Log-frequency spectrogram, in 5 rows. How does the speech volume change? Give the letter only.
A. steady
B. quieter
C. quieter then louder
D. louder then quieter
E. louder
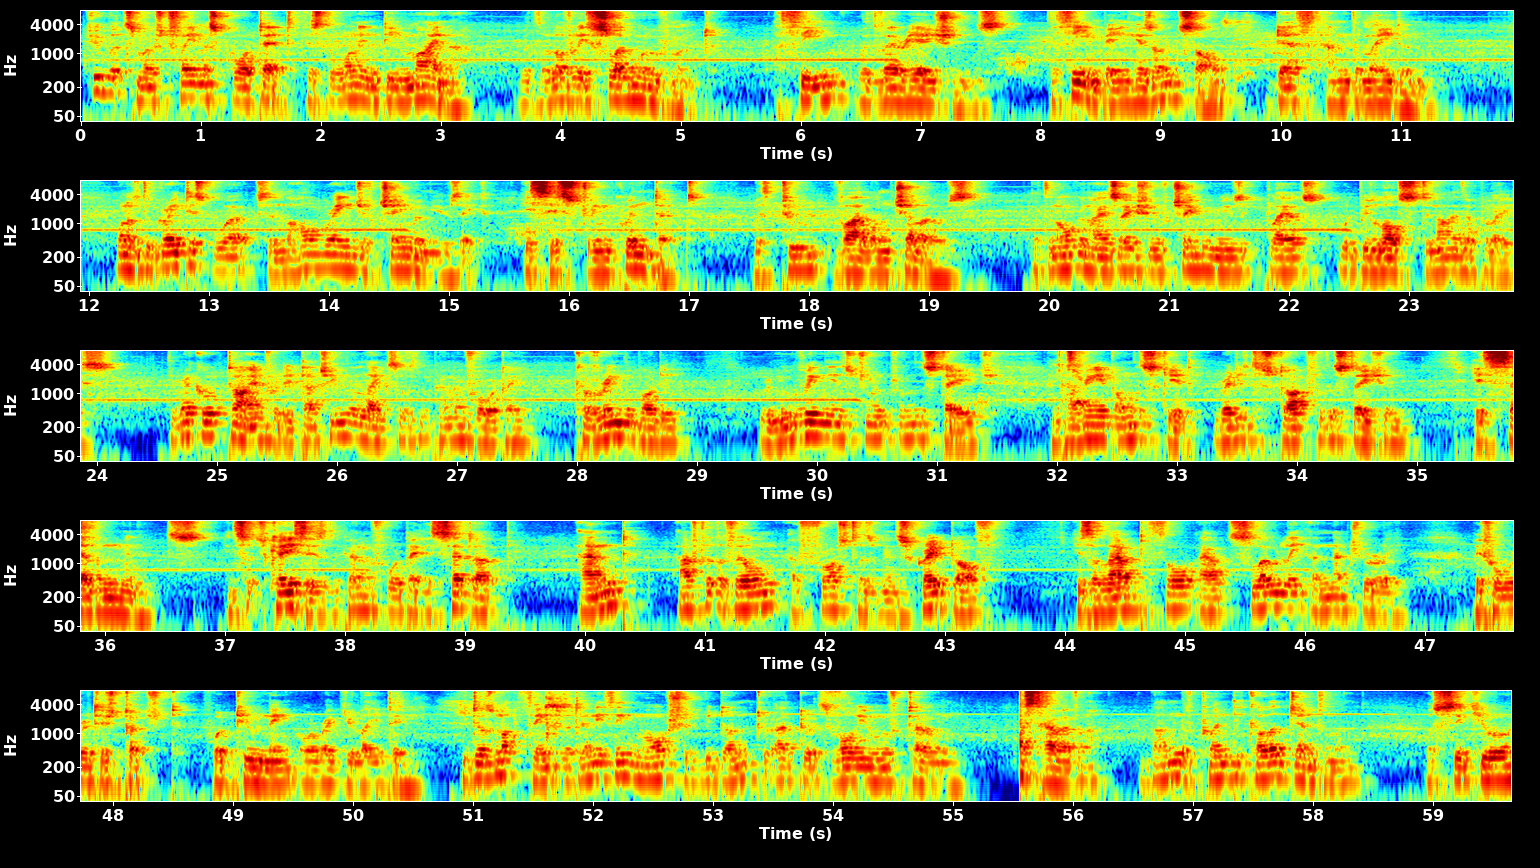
A.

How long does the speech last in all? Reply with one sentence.
The speech can be heard for 59 seconds in total.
